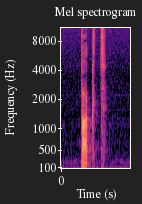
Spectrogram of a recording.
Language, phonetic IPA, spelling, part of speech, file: Polish, [pakt], pakt, noun, Pl-pakt.ogg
